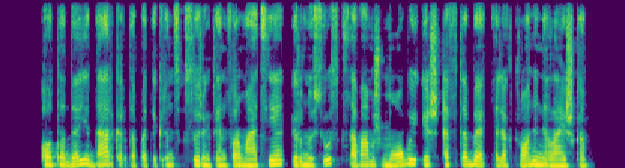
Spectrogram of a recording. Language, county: Lithuanian, Šiauliai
